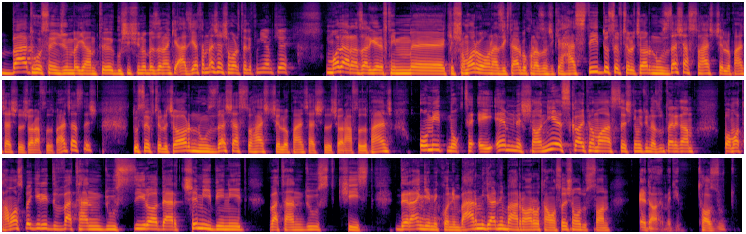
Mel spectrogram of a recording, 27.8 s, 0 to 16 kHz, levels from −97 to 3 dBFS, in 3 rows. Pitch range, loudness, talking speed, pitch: 140-175 Hz, -25 LUFS, 155 wpm, 155 Hz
